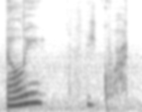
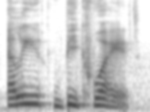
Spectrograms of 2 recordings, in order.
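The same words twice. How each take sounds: First: Dropping away to barely audible; very soft, secretive repeat; hushed warning. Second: Said in the usual way. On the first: Real, not acted. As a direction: hush her, fading to almost nothing. Repeats the hush as enemy nears.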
